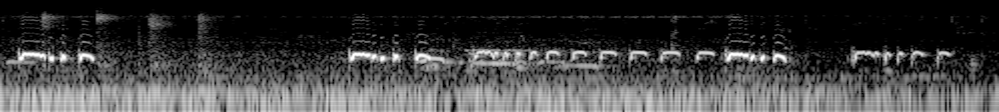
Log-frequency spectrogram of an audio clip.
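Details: Local zebra dove lure song, ngayer nulop style, for stimulating singing: repeated rapid runs of clipped mid-pitched coos, one long phrase of about ten even notes, others shorter, over a low background rumble with occasional clicks.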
